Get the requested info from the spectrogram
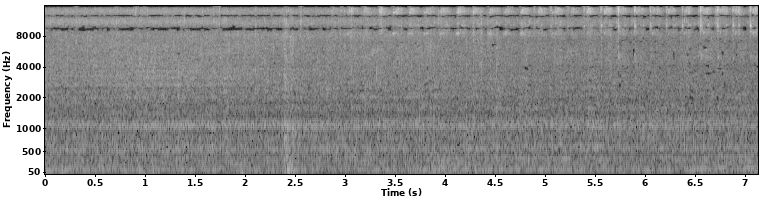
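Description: Vegetables sizzling in a pan on the stove. From about three seconds in the sound turns uneven as cooked rice is tipped in on top of them.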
